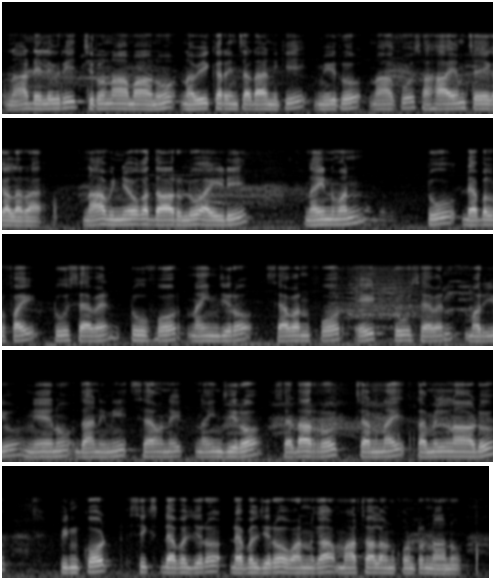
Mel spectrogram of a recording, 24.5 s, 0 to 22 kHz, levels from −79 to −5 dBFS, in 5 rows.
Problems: background sounds at intervals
